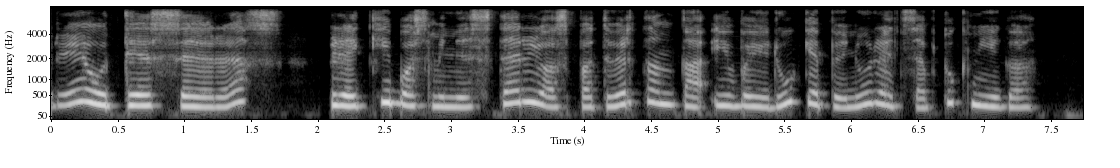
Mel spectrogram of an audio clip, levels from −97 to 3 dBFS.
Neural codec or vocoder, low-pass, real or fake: codec, 16 kHz, 16 kbps, FunCodec, trained on Chinese and English, 50 frames a second; 7.2 kHz; fake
